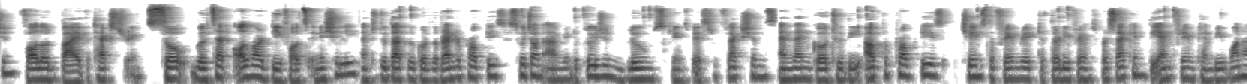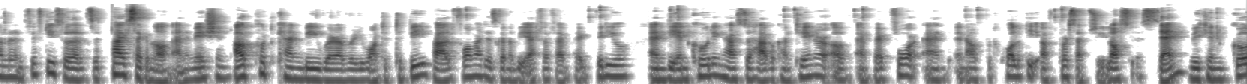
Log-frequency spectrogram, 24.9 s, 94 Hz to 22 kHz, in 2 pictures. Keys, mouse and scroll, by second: 4.0 click, 5.3 click, 5.8 click, 6.5 drag, 8.6 click, 9.8-10.8 drag, 11.7-13.3 drag, 13.5-14.7 scroll down 3, 14.7-16.1 drag, 15.8 /, 17.1-18.6 drag, 18.9-19.9 scroll down 5, 19.2 click, 20.3-21.2 drag, 22.1-23.2 drag, 24.7 middle click.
